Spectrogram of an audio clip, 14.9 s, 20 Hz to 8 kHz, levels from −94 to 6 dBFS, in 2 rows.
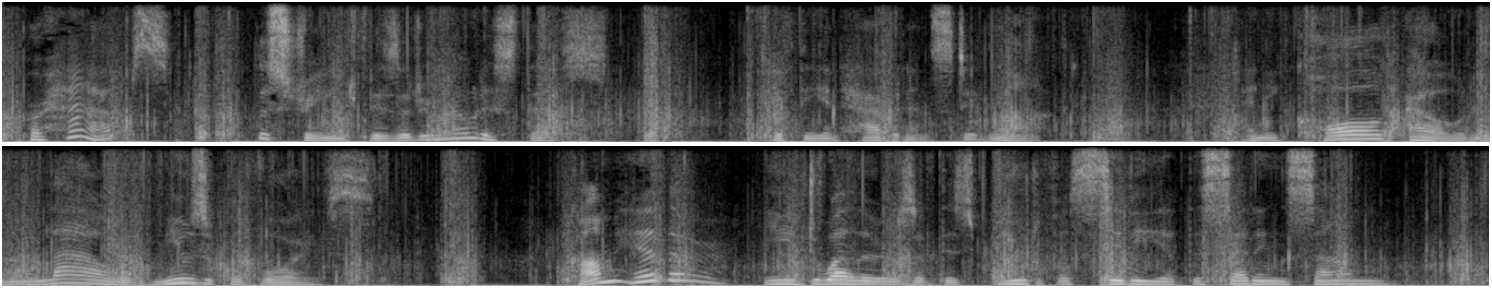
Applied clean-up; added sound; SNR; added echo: none; Walk, footsteps; -2 dB; none.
